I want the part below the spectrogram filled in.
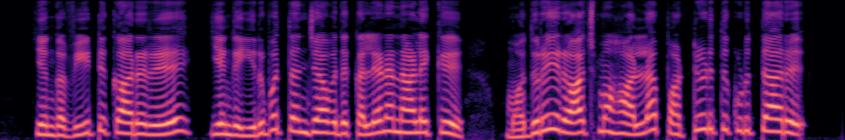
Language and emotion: Tamil, happy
